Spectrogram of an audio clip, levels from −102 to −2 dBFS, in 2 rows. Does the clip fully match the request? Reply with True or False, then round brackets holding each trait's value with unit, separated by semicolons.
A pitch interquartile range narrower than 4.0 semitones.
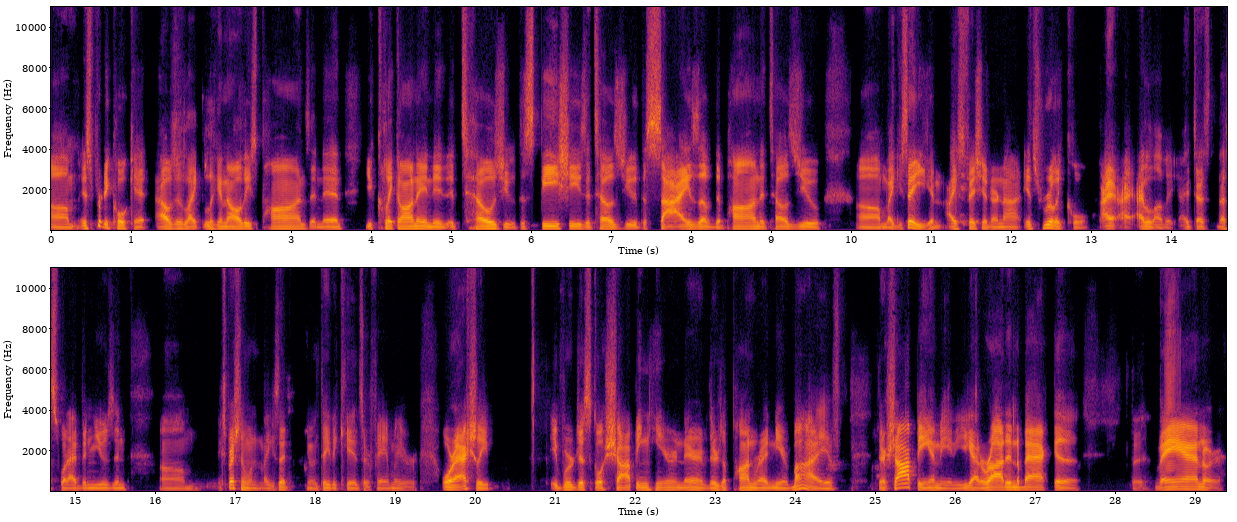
True (3.4 semitones)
